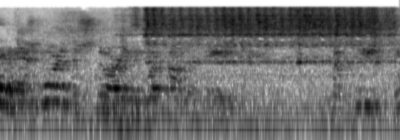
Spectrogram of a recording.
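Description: Quiet voices, then a steady high hiss for the last two and a half seconds.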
